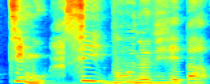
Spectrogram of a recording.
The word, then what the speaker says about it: Temu: va bien préciser que ça se prononçait Timo ça s'écrit temu mais ça se prononce teeo donc timou si vous ne vivez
